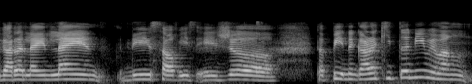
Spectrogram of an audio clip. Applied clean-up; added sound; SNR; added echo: neural mask model Resemble Enhance denoiser.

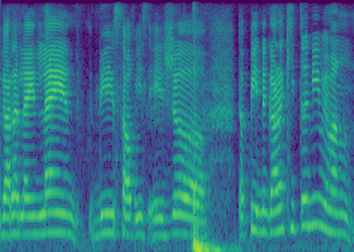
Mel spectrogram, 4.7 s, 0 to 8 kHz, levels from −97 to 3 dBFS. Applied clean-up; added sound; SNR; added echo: none; Slam / Car; -1 dB; none.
